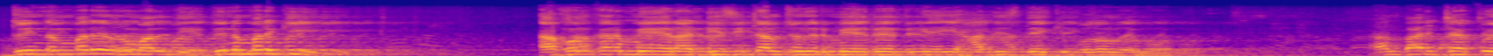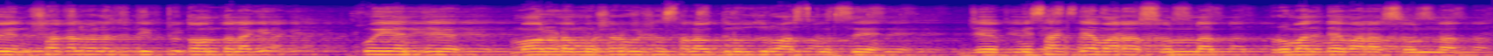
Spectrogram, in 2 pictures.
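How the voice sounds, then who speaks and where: A man from Bangladesh preaching a waz sermon. He chants in a sing-song way, rises to shouts and jokes with his listeners. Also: high-pitched, flat delivery, very fast. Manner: jokey, calls out questions to listeners. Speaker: Islamic preacher. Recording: echoey hall sound from far off the mic.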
